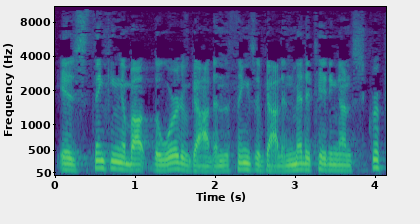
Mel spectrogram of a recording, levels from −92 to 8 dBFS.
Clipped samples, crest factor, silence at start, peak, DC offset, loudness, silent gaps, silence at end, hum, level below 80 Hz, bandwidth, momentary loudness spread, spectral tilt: under 0.1%; 16 dB; 0.05 s; -6 dBFS; under 0.1%; -21 LUFS; none; 0 s; none; -56 dBFS; 10.5 kHz; 5 LU; -6.5 dB/octave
